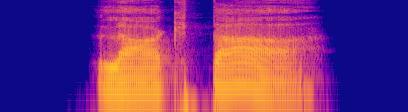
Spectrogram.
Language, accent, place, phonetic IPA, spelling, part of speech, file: German, Germany, Berlin, [ˌlaːk ˈdaː], lag da, verb, De-lag da.ogg
- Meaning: first/third-person singular preterite of daliegen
